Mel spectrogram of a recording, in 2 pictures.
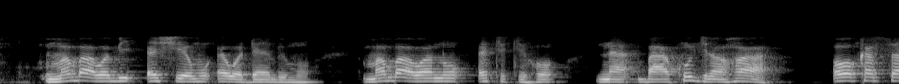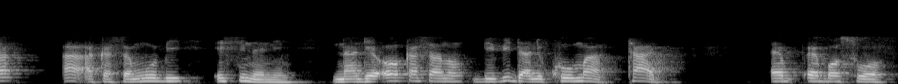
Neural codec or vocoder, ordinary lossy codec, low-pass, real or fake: codec, 16 kHz, 6 kbps, DAC; MP3, 24 kbps; 3.6 kHz; fake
